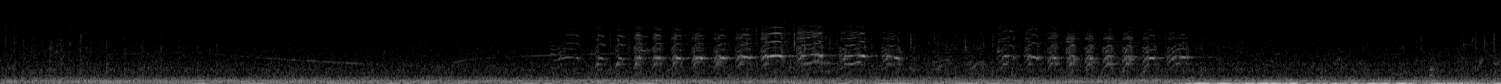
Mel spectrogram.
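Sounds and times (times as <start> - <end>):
waterbird calling rapid notes: 5.5 - 9.1.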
